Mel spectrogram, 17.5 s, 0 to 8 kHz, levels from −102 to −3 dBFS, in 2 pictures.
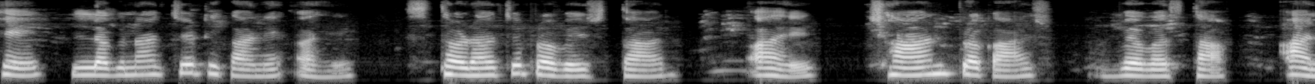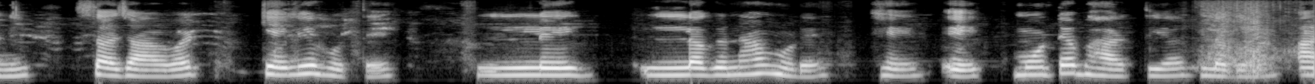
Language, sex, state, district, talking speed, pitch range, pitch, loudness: Marathi, female, Maharashtra, Sindhudurg, 80 wpm, 200-235 Hz, 220 Hz, -18 LUFS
